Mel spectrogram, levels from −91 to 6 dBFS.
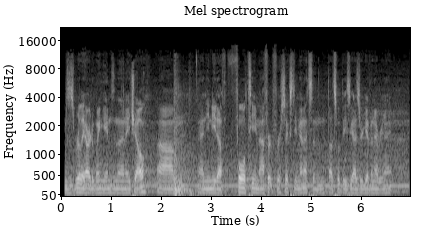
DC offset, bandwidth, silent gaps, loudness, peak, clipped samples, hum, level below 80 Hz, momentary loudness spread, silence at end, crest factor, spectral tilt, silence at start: under 0.1%; 13.5 kHz; none; -23 LUFS; -4 dBFS; under 0.1%; none; -40 dBFS; 6 LU; 0 s; 18 dB; -4.5 dB/octave; 0.1 s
